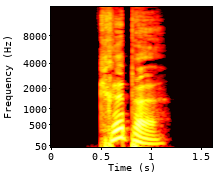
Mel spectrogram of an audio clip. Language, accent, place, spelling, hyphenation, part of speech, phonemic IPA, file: German, Germany, Berlin, Krippe, Krip‧pe, noun, /ˈkʁɪpə/, De-Krippe.ogg
- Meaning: 1. crib (feeding trough for animals), manger 2. nativity scene, crèche 3. crèche (day nursery)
